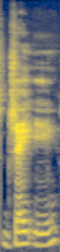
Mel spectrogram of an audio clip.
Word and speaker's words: je: So if it's a word and it's one syllable and it starts with a consonant and it ends with an E, then definitely it's pronounced.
